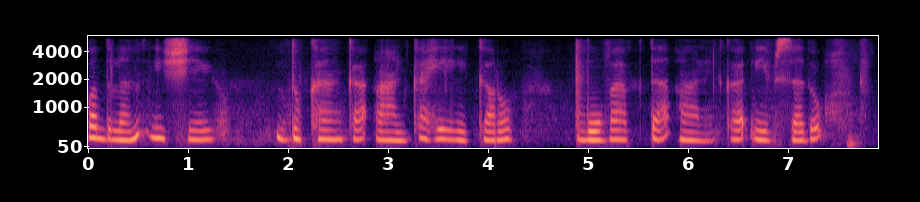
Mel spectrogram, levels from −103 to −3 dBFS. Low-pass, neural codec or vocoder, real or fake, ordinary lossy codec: 5.4 kHz; codec, 16 kHz, 0.7 kbps, FocalCodec; fake; none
